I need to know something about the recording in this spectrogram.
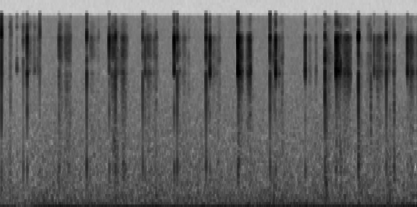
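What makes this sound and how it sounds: Two bamboo ear picks scrape and scratch across a small white plastic Apple earphone mic remote resting on a stone slab. The scratches come in quick, irregular, bright bursts with almost no low end. Each one is dry and stops instantly against a quiet background.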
